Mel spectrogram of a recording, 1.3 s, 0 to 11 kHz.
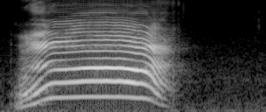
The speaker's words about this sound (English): With a 19, Elianad, you hear the unmistakable sound of a pig screeching.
